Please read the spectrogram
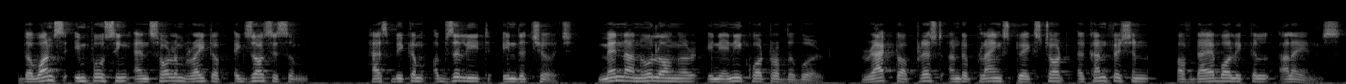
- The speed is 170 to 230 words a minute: No, average, 160 wpm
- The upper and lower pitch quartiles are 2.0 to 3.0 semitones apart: Yes, narrow, 2.5 semitones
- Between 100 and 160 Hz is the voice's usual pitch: Yes, medium, 140 Hz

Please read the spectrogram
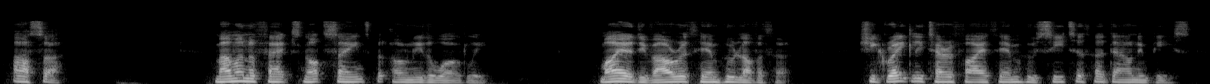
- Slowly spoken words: Yes, slow, 125 wpm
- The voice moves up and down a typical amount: Yes, average, 3.4 semitones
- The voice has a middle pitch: No, low, 115 Hz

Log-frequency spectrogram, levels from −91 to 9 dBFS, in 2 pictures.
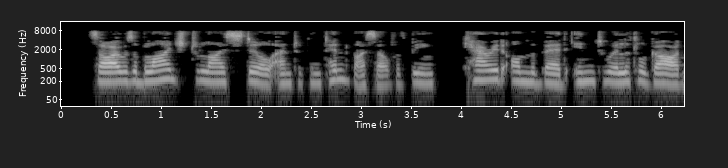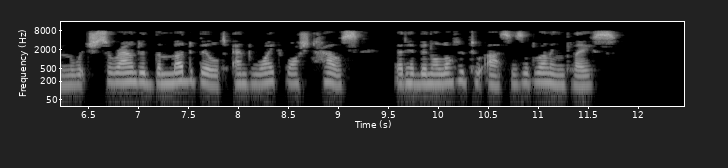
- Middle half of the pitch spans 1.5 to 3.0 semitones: Yes, narrow, 2.5 semitones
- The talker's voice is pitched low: No, medium, 180 Hz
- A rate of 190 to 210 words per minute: Yes, average, 195 wpm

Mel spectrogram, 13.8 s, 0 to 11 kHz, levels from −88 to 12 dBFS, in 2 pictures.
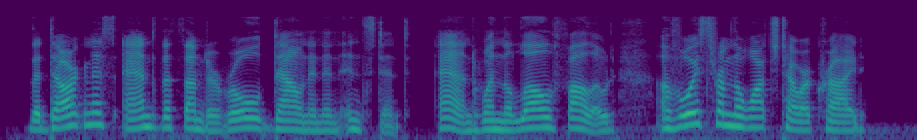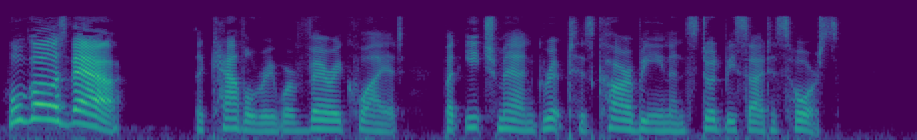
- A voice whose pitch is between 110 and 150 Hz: No, medium, 175 Hz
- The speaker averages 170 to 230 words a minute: Yes, average, 180 wpm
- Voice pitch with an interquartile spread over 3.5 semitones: Yes, average, 4.4 semitones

